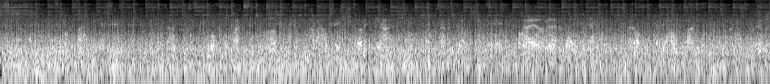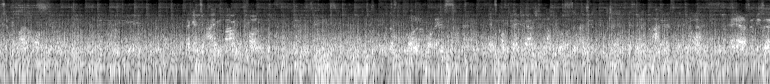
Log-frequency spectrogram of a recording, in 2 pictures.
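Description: Steady road and engine noise inside a moving car, with music and indistinct voices mixed in underneath.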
